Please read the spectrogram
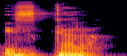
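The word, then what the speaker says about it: ez gara: Es gara, que quiere decir no somos, se pronuncia escara. Repito, es gara, que quiere decir no somos, se pronuncia escara.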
